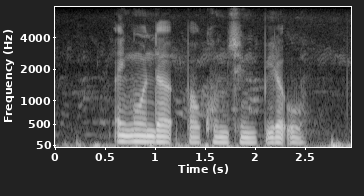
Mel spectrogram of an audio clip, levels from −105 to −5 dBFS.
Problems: none marked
